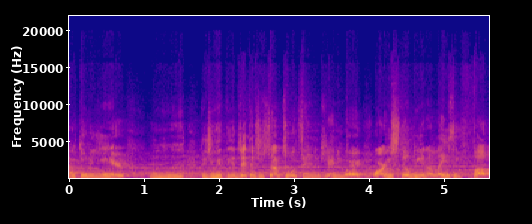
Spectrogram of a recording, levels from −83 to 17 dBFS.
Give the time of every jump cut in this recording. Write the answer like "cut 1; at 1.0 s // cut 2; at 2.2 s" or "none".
none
